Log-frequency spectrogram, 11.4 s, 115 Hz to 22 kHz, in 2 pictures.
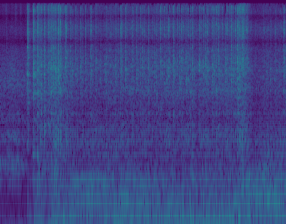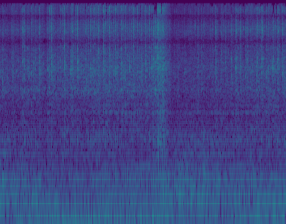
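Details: C3 Corvette V8, first start after fitting side-pipe headers (open headers), louder than expected: very loud, raspy, steady fast idle that never settles; engine still idling high, cause not confirmed.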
